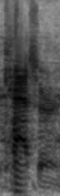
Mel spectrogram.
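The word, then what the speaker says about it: Casshern: we got uh Casher the game called it cashon but even they announcer pronounces it Casher from Shinzo ningan Kern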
